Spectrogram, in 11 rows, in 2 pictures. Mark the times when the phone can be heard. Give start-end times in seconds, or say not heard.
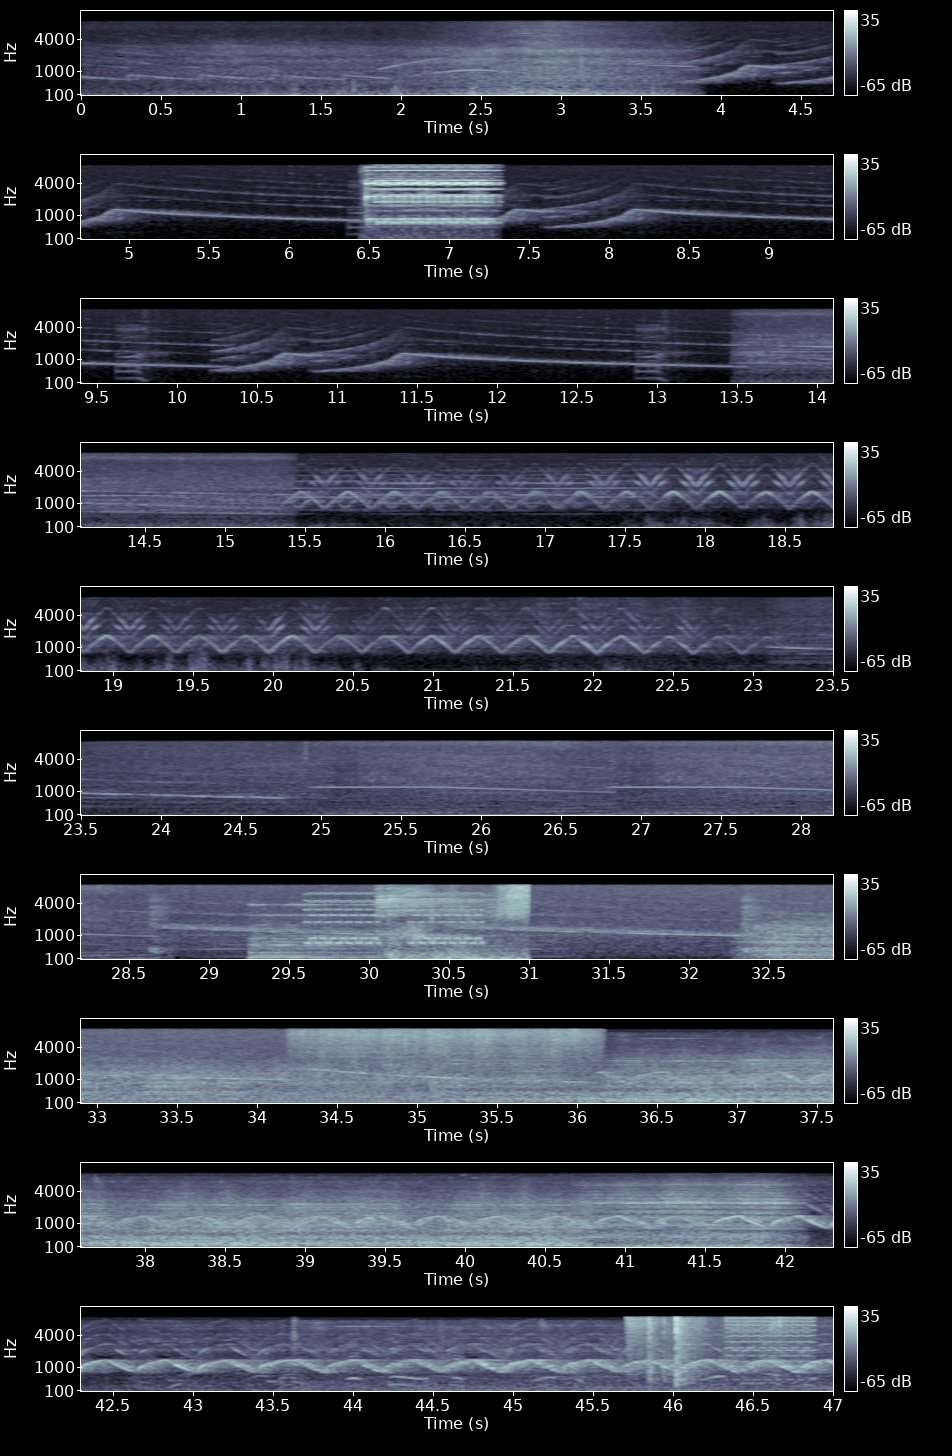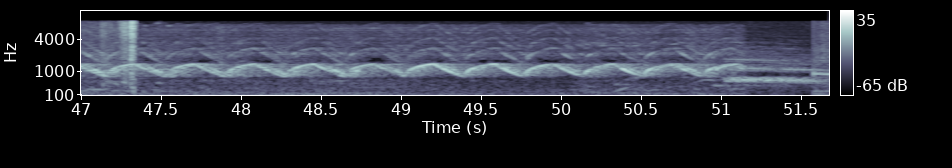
6.5-7.3, 29.2-31.0, 45.7-47.4.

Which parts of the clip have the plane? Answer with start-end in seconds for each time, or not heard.
0.0-3.9, 32.2-42.1.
